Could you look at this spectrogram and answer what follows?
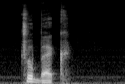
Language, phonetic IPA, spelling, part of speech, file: Polish, [ˈt͡ʃubɛk], czubek, noun, Pl-czubek.ogg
